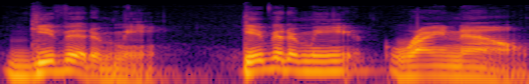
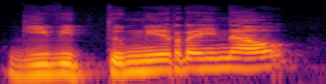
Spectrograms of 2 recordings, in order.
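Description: First: The word 'to' is dropped in connected speech. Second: Every word is said in full, including 'to'. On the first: "la pronunciación que sería correcta sería así" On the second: "Escrita así"

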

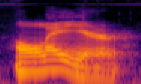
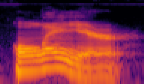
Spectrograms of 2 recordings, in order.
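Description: The two takes are said the same way.

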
